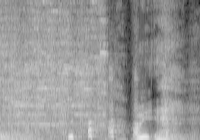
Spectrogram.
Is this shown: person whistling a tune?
no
